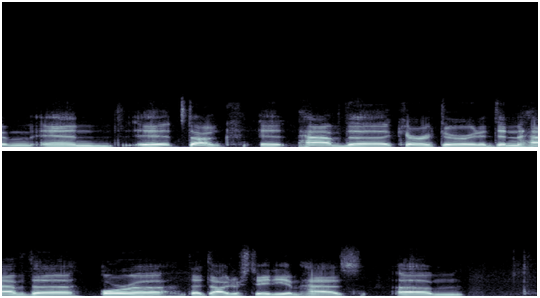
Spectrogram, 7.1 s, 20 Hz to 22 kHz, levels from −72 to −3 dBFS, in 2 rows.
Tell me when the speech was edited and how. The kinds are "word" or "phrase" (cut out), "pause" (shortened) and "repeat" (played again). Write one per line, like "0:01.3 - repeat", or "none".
0:01.2 - phrase
0:02.0 - word
0:04.1 - pause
